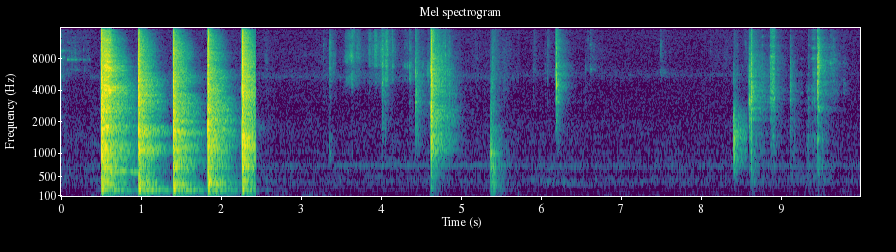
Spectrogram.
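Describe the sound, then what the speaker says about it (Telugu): A knife chops coconut finely on a board, opening with four quick, loud, evenly spaced chops, then a few scattered fainter taps and cuts after a pause, with no talk. "కొబ్బరిని ఇలా సపరేట్ చేసుకున్న తర్వాత సన్నగా తరుక్కోవాలండి"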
